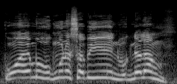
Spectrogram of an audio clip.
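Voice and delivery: sulky, fast and sharp, pitch up; irritated snap. Acted. Berto snapping at Sylvia over the secret, irritated. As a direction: brush her off in a huff.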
